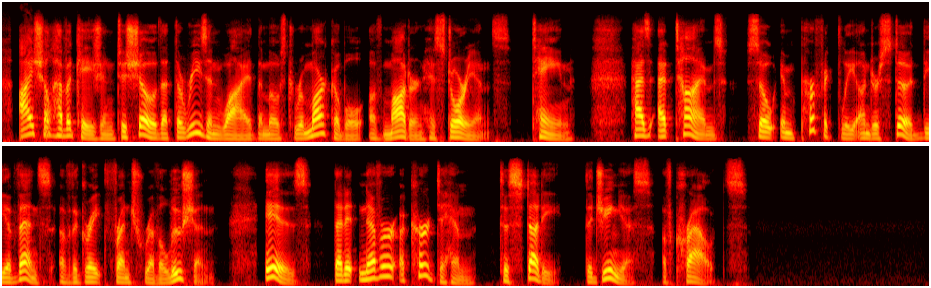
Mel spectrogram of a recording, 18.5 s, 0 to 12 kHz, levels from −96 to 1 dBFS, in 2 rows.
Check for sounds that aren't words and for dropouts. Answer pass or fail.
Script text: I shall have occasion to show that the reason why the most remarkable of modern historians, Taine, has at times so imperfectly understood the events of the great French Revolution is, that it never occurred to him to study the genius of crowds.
pass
